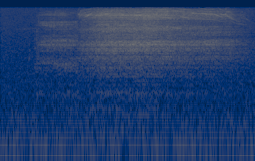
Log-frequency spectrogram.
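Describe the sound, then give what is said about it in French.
A slow exhalation during a breathing exercise: a soft, airy hiss that swells, holds and then gradually eases off, heard alone. “Nous relions le bas et le haut, comme nous savons le faire. Expiration d'abord.”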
